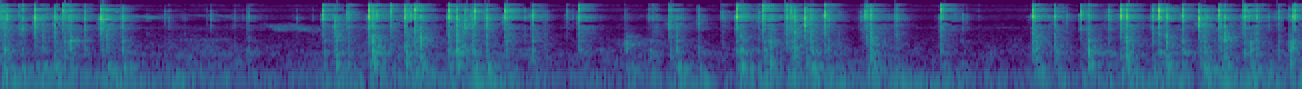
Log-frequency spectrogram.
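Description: Long red acrylic nails type rapidly on a white low-profile plastic wireless keyboard with a full number pad and hollow housing, lying flat on a map-printed surface. The keys give bright, crisp clicks that stop almost instantly, coming in quick bursts separated by short pauses.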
